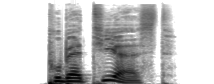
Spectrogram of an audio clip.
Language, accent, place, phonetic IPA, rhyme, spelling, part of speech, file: German, Germany, Berlin, [pubɛʁˈtiːɐ̯st], -iːɐ̯st, pubertierst, verb, De-pubertierst.ogg
- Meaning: second-person singular present of pubertieren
